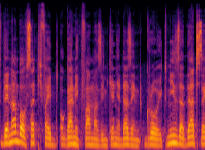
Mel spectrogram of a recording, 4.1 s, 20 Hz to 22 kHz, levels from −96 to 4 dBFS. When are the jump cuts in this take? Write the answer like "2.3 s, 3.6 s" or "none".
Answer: 1.2 s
